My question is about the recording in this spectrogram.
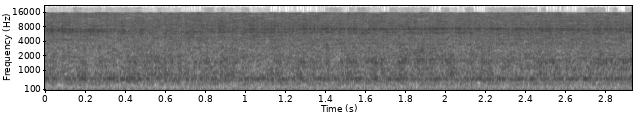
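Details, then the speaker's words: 1988 Volkswagen Cabriolet with mechanical fuel injection, sitting about two years; steady idle with constant hum and faint irregular knocking at engine front; crank pulley appears to wobble; oil burning off exhaust or timing belt rubbing cover suspected, unconfirmed. "Yeah, there's got to be some oil there on the exhaust that's burning off. That's probably that noise I'm hearing. That crank. I don't know. Is better or maybe the timing belt rubbing against the cover?"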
